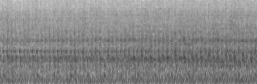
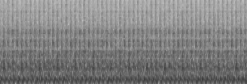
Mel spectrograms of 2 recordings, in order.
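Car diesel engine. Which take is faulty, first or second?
first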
